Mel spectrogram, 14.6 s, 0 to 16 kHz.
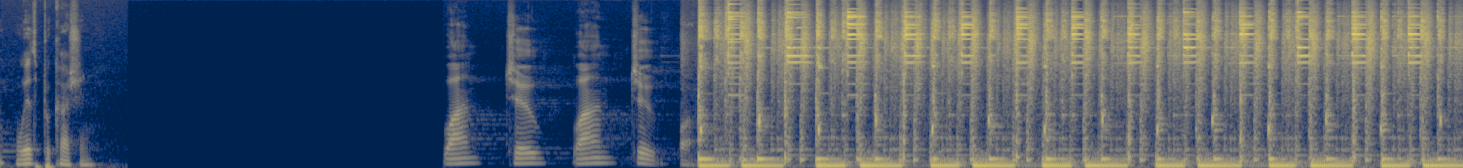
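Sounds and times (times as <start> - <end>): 
Brazilian baiao rhythm on drum kit: 7.0 - 14.6.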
